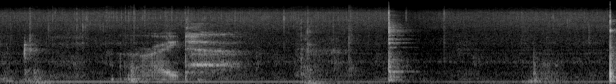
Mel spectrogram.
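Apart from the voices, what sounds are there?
gravy for chicken livers sizzling while stirred in pan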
